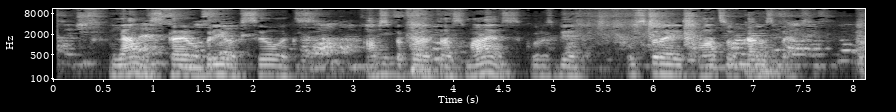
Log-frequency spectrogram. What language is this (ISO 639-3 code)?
lav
